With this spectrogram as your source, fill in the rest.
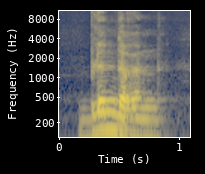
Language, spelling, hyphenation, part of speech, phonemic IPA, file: Dutch, blunderen, blun‧de‧ren, verb, /ˈblʏndərə(n)/, Nl-blunderen.ogg
- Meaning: to blunder, to make a mistake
